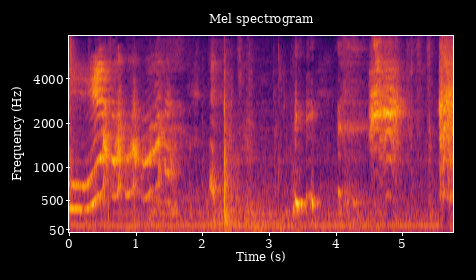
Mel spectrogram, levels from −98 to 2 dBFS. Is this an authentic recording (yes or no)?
no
